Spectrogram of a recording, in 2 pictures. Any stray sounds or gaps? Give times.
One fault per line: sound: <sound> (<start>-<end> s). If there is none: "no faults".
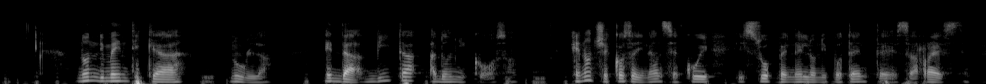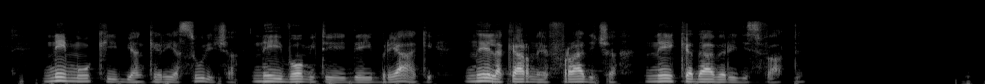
no faults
